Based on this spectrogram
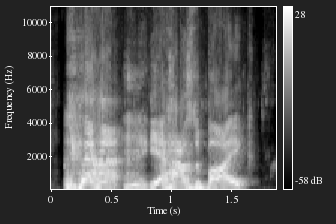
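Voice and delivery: high, loud sneering brush-off; mocking flippant reply. Mocking how the brother shrugged off his injured friend, high and flippant. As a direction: toss off the question in a high, careless mock voice. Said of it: "My brother put".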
